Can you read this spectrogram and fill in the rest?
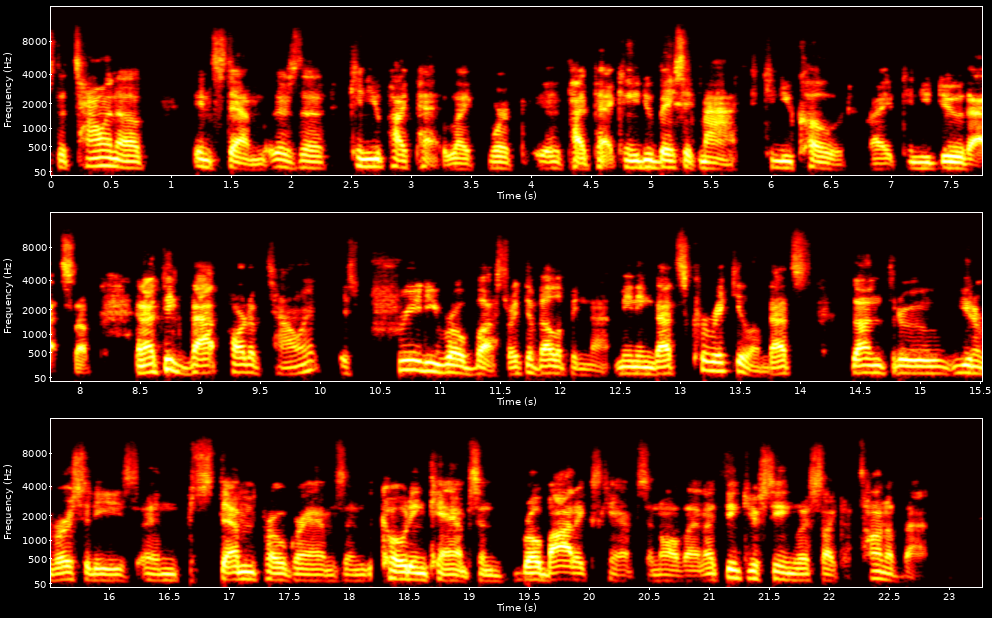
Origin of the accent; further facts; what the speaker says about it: Texas, United States; also born or lived in New York; But essentially, I was born in New York. I grew up in Texas. My parents are immigrants from Colombia.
